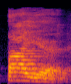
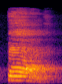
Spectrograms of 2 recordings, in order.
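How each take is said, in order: First: It is said in a Québécois accent. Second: It is said in a French-from-France accent. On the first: "c'est A E en accent québécois" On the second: "en français de France"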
